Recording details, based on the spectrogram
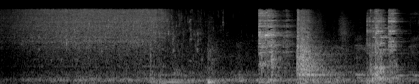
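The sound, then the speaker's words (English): Tap water runs steadily into a sink, then several sharp clinks and splashes as a 55-year-old woman handles and rinses dishes after a meal, with no one talking. “washes the dishes after they eat.”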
